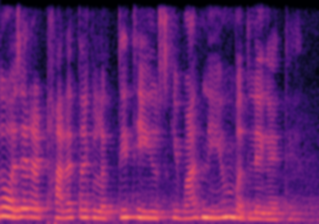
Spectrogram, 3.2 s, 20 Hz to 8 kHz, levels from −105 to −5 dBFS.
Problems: none marked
